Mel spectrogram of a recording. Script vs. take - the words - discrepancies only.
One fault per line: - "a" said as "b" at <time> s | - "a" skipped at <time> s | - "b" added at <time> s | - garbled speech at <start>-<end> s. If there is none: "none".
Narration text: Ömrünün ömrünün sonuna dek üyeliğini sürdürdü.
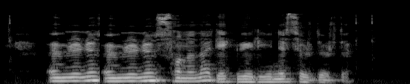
none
